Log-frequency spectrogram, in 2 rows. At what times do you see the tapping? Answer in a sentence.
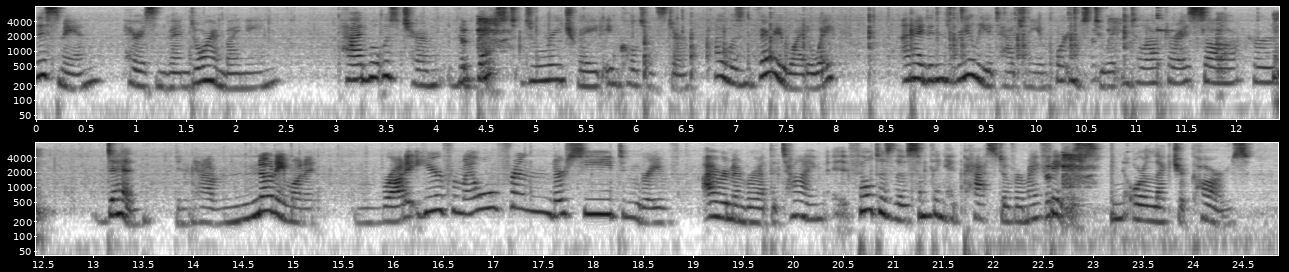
You can hear the tapping from 5.8 to 12.7 s.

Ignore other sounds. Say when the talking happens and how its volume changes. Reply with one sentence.
You can hear the talking from 0.0 to 24.8 s, at a steady volume.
